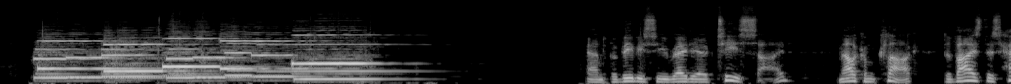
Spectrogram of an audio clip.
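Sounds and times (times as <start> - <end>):
ring-modulated electronic chime call sign: 0.4 - 4.5
speech: 6.0 - 10.1.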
